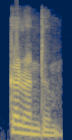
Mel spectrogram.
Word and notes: corundum: Indian

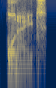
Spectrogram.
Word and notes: ornate: British English

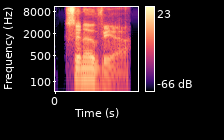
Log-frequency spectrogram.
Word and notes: synovia: British English

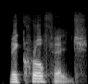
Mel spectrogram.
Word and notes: macrophage: American English

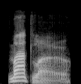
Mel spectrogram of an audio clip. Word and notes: matlo: British English

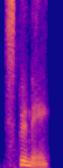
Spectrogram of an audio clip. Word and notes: spinney: Indian

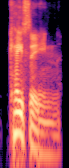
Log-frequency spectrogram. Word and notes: casein: British English

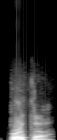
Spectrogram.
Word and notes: bertha: American English

